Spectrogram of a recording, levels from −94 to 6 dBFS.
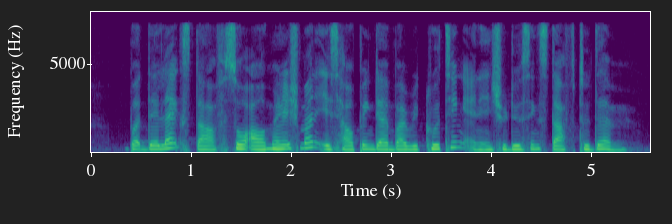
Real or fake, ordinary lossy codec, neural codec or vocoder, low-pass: real; MP3, 64 kbps; none; 7.2 kHz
